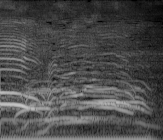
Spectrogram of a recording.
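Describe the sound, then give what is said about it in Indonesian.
An audience cheers loudly for God, many voices whooping and shouting at once in rising and falling tones, sustained for about two seconds before tapering off at the end. “Sekali lagi kita berikan tepuk tangan sorak-sorai bagi Allah.”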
